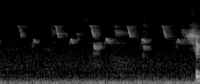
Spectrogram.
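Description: Small birds chirping: quick, short, high chirps, several a second, over a low steady rumble.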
